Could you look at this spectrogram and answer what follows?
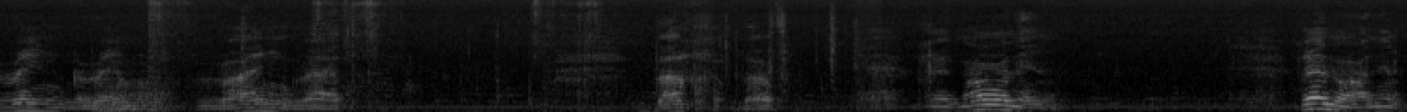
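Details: Patient reading single words aloud and repeating greetings during a speech exercise at a scalp acupuncture rehabilitation clinic; dysarthria.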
